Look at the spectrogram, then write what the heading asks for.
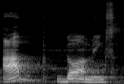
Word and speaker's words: abdômen: ir aí não é a pronúncia a prosódia pronúncia correta é abdômen abdômen na língua coloquial falamos abdômen nós colocamos um e aí isso aí que até o nome em fonética uma vogal de apoio abdômen é a abdômen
